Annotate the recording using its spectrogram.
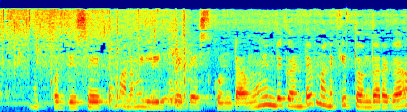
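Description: A glass lid clinks onto a frying pan.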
